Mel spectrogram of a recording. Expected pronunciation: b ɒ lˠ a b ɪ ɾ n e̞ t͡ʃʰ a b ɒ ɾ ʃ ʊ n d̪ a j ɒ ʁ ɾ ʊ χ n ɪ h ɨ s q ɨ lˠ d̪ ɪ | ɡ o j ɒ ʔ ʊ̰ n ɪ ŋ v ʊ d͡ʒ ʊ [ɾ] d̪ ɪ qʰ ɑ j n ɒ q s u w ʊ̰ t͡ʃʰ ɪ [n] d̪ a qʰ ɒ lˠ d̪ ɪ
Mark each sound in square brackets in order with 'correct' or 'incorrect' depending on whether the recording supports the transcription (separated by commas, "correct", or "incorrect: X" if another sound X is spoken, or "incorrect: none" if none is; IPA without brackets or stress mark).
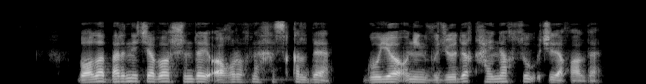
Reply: incorrect: none, incorrect: none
